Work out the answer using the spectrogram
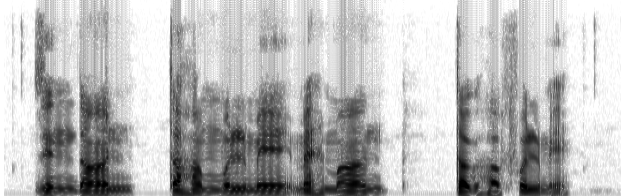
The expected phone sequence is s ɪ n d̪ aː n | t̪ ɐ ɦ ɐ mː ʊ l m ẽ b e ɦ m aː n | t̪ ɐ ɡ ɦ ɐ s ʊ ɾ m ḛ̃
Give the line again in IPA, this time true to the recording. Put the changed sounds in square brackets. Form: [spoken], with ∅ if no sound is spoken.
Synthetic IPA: [z] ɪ n d̪ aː n | t̪ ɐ ɦ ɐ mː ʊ l m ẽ [m] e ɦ m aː n | t̪ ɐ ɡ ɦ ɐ [f] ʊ [l] m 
